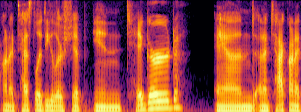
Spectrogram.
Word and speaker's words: Tigard: consequences like do they it's pronounced like tiger Tigard God I'm so tired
